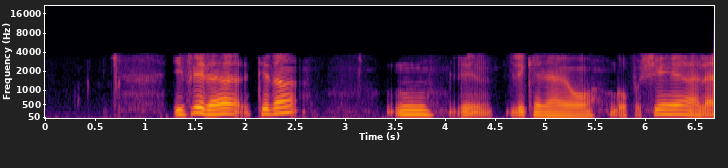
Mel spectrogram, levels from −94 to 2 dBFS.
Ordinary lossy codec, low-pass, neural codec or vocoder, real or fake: MP3, 24 kbps; 3.6 kHz; codec, 16 kHz, 8 kbps, FunCodec, trained on Chinese and English, 25 frames a second; fake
